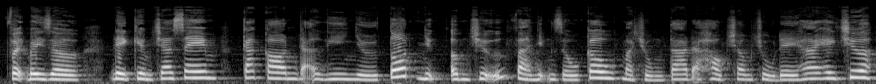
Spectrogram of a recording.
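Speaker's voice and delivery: ordinary talk, nothing marked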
